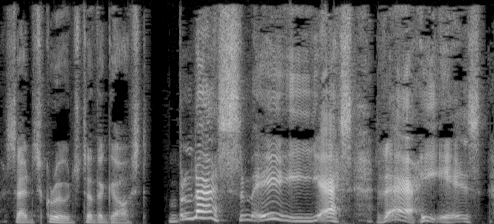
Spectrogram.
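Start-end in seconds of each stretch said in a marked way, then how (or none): 1.7-4.8 high, marvelling exclamation; amazed, pitched-up delight; delighted wonder. A narrator's reading. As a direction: exclaim fondly at seeing an old friend. Scrooge recognising his old friend.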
